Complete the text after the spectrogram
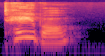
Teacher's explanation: For number 1, table, the TA is stressed.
